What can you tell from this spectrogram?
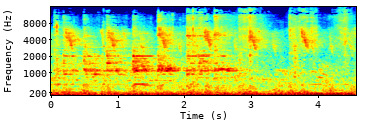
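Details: Hungry baby monkey crying for milk: a run of thin, high descending wails repeated about twice a second, with steadier tonal cries lower down, over a constant low background rumble.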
